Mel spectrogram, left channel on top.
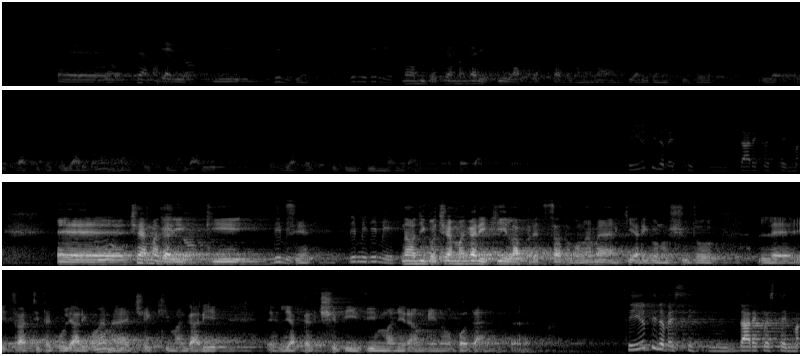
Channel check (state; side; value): quieter; left; 31.5 dB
